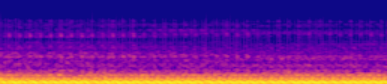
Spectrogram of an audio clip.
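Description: A motorcycle engine runs hard during a pull on a Dynojet dyno, a loud, close, continuous low throbbing drone with a steady pulsing rhythm, with no one talking.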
